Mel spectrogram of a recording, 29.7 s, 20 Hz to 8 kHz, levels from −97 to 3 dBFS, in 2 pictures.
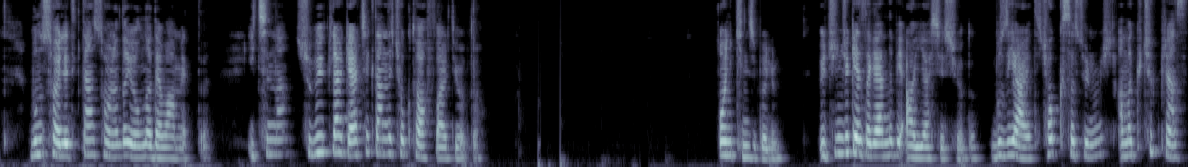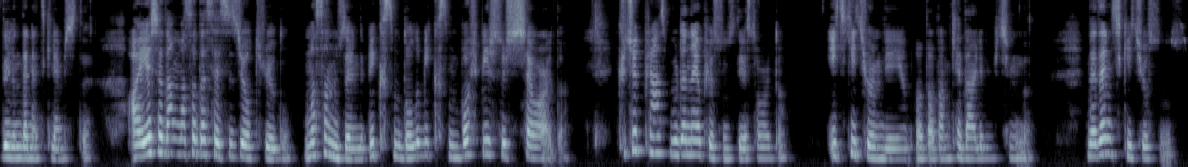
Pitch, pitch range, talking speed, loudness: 220 Hz, 190-260 Hz, 135 wpm, -30 LUFS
